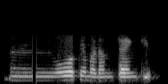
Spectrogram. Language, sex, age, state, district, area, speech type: Kannada, female, 30-45, Karnataka, Chamarajanagar, rural, conversation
